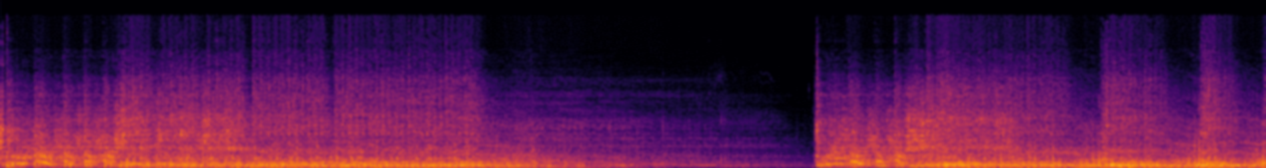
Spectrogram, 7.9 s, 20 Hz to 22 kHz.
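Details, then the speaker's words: Old 12-valve Cummins diesel stored for almost a decade, first start after freeing a seized fuel solenoid, not hooked to anything. Catches and runs rough and uneven at a lumpy idle, dies off and fires again; idle not set properly. "oh let me let me hold over here first oh [ __ ] idle's not set properly either"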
